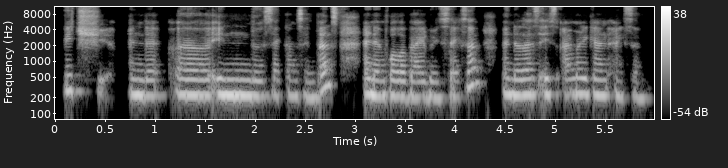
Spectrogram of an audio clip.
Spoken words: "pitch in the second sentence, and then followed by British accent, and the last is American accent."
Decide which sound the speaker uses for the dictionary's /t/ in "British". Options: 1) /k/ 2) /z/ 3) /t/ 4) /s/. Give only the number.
4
